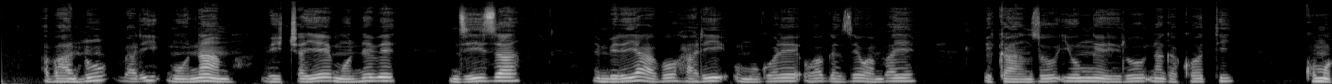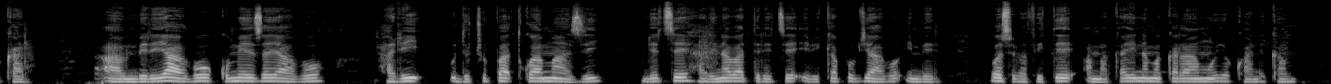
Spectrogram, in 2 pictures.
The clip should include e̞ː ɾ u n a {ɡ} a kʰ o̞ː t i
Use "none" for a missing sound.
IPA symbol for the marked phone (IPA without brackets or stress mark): ɡ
